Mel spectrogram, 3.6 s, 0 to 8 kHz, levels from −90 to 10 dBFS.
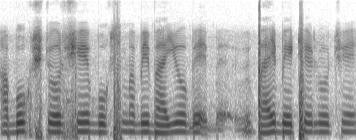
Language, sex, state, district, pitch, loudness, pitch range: Gujarati, female, Maharashtra, Mumbai Suburban, 185 Hz, -21 LUFS, 175-190 Hz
